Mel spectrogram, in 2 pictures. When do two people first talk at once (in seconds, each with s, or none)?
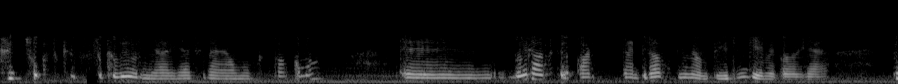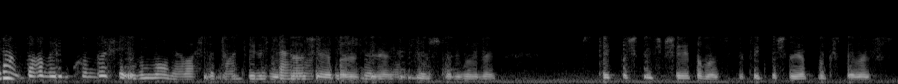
11.0 s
